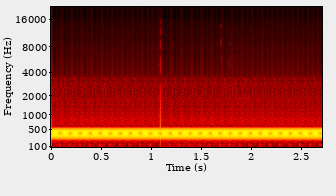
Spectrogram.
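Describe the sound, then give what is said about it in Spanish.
Steady phone line tone after a radio call-in dropped: one continuous, unchanging pitch that holds alone for the whole span, broken only by a faint click near the middle. “Se me hace que se nos cortó. A lo mejor sí, si, se, cayó la llamada.”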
